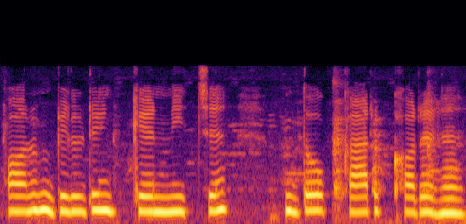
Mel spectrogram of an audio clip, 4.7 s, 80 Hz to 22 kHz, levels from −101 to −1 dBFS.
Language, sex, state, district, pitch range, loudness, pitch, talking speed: Hindi, female, Bihar, Patna, 235-255 Hz, -11 LUFS, 245 Hz, 105 wpm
